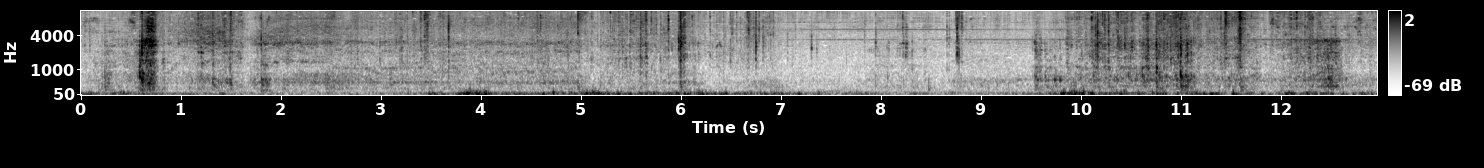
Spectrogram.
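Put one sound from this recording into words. Plastic tyres scrape and knock against rock.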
